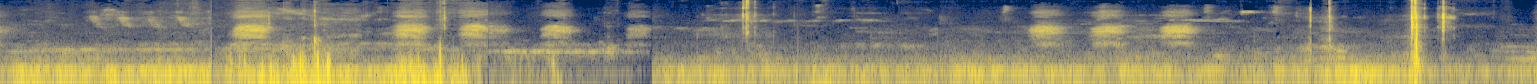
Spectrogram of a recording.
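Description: A bird calling in two runs of short calls, about two a second, the first a few seconds in and the second past the middle. A few sharp clicks from handling the metal gearbox parts, the loudest just before the end.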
